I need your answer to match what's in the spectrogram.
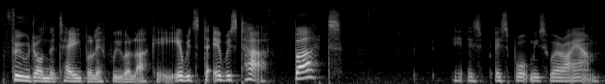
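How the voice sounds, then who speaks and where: Low-voiced woman telling her story. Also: moderate pace, creaky. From Wales. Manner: frank, lively, lots of fillers. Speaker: guest. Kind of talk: candid conversational storytelling.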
